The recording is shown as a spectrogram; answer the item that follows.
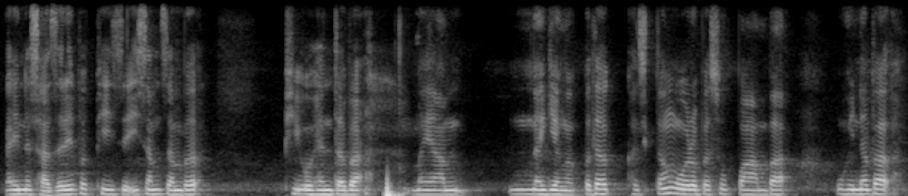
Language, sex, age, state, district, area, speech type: Manipuri, female, 45-60, Manipur, Bishnupur, rural, spontaneous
